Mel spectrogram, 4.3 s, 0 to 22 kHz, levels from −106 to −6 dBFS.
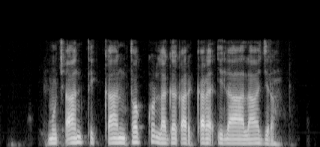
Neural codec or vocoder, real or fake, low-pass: codec, 16 kHz, 4 kbps, FunCodec, trained on Chinese and English, 50 frames a second; fake; 7.2 kHz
